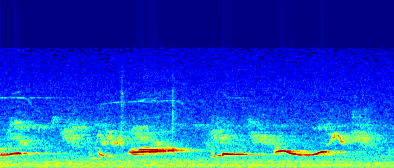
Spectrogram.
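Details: Rufous-bellied thrush singing from a house roof ridge on a farm in the northeastern Brazilian sertão early in the morning just after sunrise: clear, fluty whistled phrases, about four short rising and warbling notes in three seconds, over faint outdoor hiss.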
